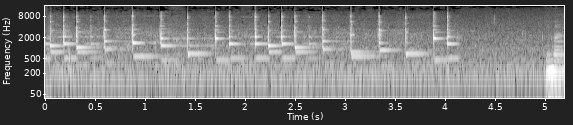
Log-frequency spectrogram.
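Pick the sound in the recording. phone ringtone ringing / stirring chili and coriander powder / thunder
phone ringtone ringing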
